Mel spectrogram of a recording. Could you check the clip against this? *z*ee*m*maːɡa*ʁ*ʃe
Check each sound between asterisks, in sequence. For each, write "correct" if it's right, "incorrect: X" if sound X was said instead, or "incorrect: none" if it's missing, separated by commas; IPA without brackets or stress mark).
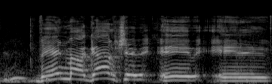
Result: incorrect: v, incorrect: n, correct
